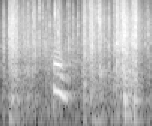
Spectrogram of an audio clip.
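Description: Parchment paper crinkling and rustling under hands as pieces of sticky hard candy are picked up off it, a dense run of small crackles.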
